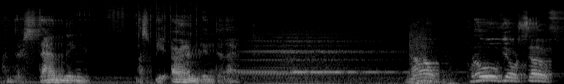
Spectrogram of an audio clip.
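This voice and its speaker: An actor playing a deep-voiced combat machine in a game, speaking in terse, deliberate phrases. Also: male voice, sing-song, music in the background. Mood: cryptic warning.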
